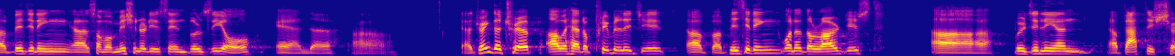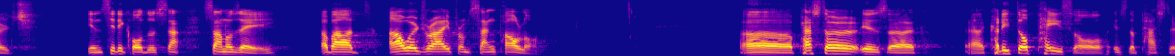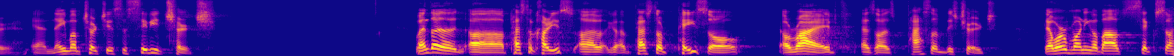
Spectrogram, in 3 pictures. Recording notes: in #SWBTSChapel on October 26, 2023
